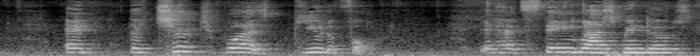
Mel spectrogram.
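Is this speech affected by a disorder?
Yes: cerebral palsy.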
